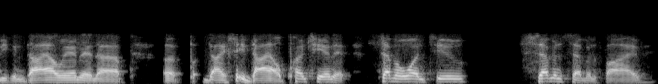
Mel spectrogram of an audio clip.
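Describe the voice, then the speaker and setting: A man in his sixties reads an article aloud to callers from his home, nasal and sniffly from allergies, with a low, husky voice. He adds little chuckling asides between points. The sound comes through a thin, tinny phone line. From California. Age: 60s. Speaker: host. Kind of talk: reading an article on a call-in show. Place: home room.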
